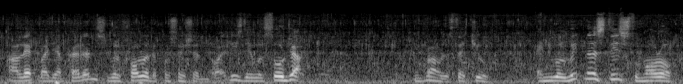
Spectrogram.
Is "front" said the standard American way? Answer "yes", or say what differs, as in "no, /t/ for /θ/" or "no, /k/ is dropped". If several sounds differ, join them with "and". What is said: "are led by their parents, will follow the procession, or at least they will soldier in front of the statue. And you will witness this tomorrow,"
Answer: no, /t/ is dropped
